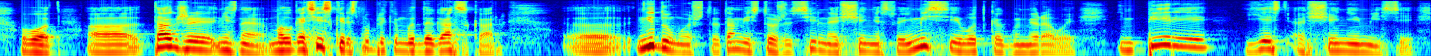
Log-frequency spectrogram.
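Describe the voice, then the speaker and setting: His medium-pitched voice has a dark, mellow tone. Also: ordinary pitch variation, moderate pace. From Moscow, Russia. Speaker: writer. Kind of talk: public onstage conversation. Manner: hesitant, many fillers.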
